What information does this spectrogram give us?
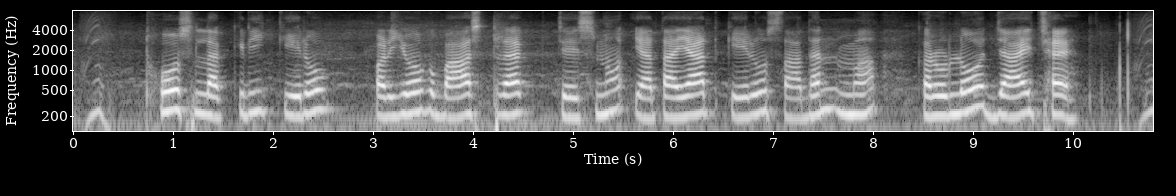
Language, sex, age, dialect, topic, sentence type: Maithili, male, 25-30, Angika, agriculture, statement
